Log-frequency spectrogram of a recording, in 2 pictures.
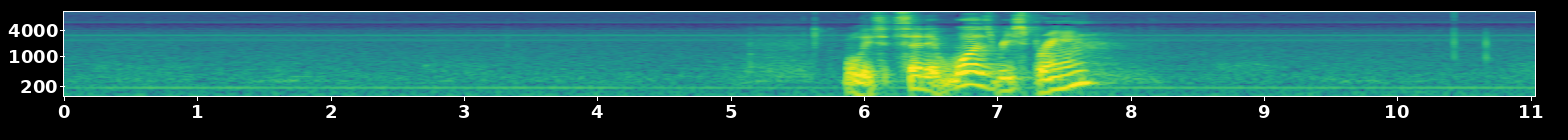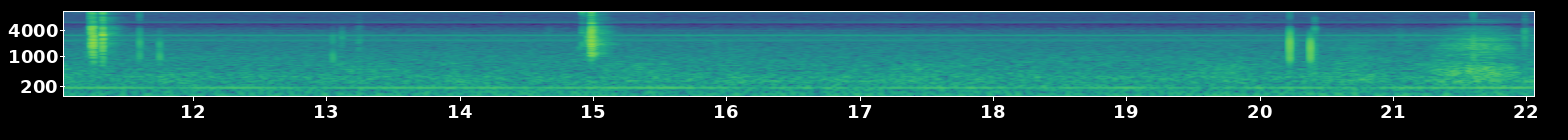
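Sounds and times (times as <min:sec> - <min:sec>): quiet electrical hum: 0:00.0 - 0:22.0.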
